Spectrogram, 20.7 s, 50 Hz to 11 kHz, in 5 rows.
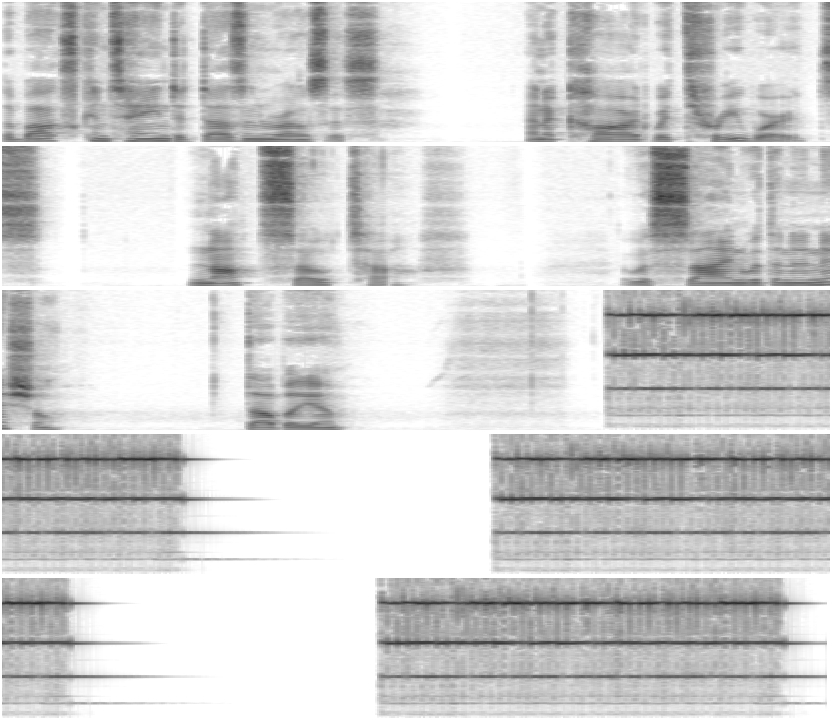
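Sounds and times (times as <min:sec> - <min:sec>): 
speech: 0:00.0 - 0:02.0, 0:02.6 - 0:04.4, 0:05.1 - 0:06.4, 0:07.2 - 0:08.7, 0:09.5 - 0:10.1
telephone ringing: 0:11.3 - 0:13.6, 0:14.9 - 0:17.2, 0:18.5 - 0:20.6.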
